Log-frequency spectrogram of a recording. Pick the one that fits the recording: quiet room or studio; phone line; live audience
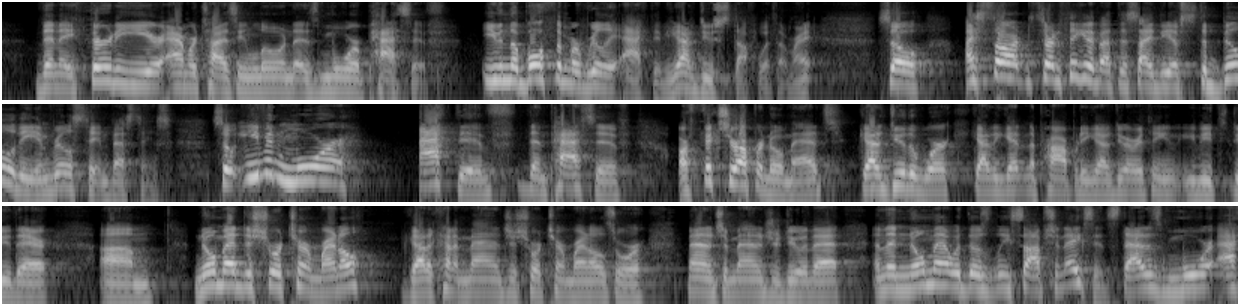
live audience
